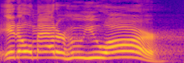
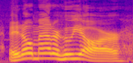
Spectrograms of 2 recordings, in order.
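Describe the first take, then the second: First: DON'T MATTER WHO YOU held very high, dropping on "are"; "It don't matter who you are" as a high, ringing declaration; emphatic repeat. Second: DON'T MATTER raised high, falling on "are"; "It don't matter who you are" lifted as a famous line; quoted lyric. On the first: Real, not acted. Repeats lyric emphatically as [name]'s point. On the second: Retold or imitated. Quotes [name] lyric.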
